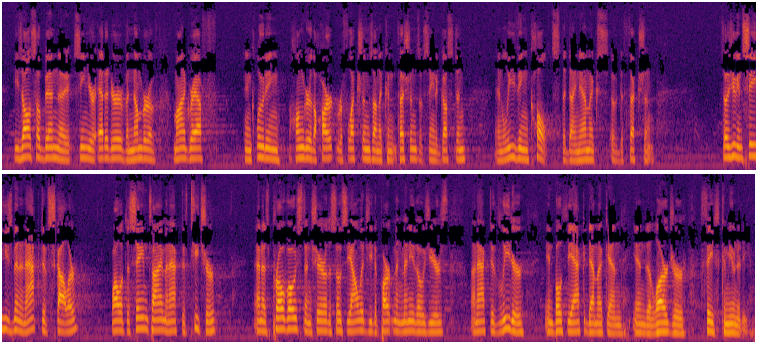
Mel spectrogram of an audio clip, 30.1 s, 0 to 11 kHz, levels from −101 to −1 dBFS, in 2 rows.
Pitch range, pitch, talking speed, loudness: 135-155 Hz, 145 Hz, 145 wpm, -26 LUFS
